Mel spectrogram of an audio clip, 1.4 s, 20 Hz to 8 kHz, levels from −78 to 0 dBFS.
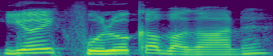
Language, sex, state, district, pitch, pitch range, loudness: Hindi, male, Jharkhand, Ranchi, 160 Hz, 145-185 Hz, -13 LUFS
